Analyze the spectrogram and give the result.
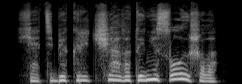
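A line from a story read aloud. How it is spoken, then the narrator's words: Hissing. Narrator (Russian): прошипела Лилит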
